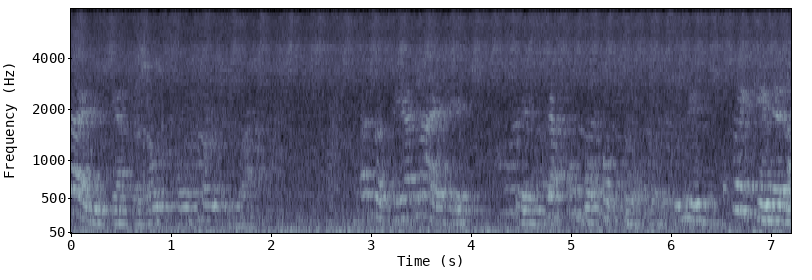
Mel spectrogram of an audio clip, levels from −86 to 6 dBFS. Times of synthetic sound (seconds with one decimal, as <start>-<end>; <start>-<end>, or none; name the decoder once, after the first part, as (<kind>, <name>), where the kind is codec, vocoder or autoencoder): 0.6-1.9 (vocoder, Vocos); 3.4-6.6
